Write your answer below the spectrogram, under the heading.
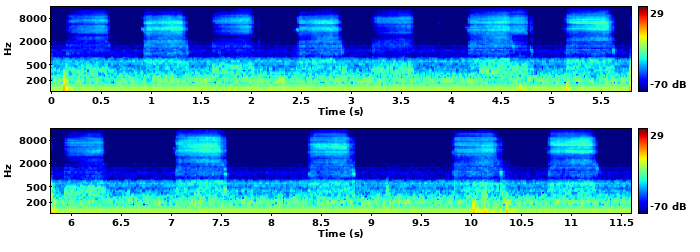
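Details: Barn owl nestling, wild, filmed in a research nest box while a rat goes down whole: a long series of short rasping hisses, about one per second, with soft knocks and rustles beneath and a steady hum.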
